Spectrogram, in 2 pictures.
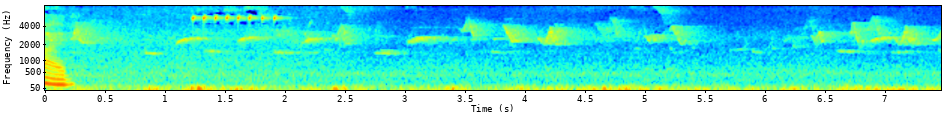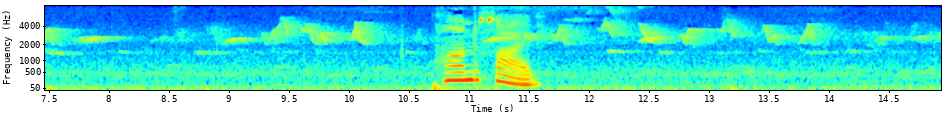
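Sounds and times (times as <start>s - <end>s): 
speech: 0.0s - 0.4s, 10.8s - 11.7s
bird chorus: 0.0s - 0.5s, 1.1s - 2.7s, 9.5s - 14.1s.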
